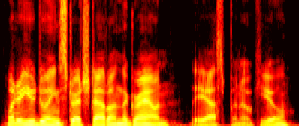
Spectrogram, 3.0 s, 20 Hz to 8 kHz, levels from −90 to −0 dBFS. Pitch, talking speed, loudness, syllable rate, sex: 125 Hz, 240 wpm, -17 LUFS, 6.5 syllables/s, male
